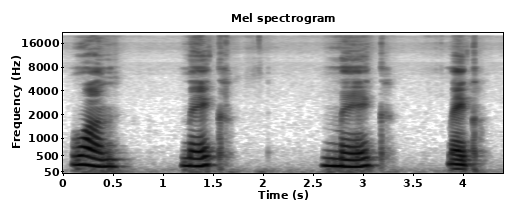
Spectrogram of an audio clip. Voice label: "1 mek", Armenian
